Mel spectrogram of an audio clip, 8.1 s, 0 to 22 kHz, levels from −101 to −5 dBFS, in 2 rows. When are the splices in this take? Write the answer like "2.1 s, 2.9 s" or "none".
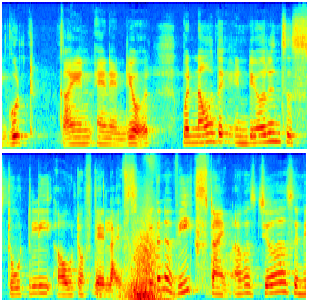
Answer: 5.8 s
